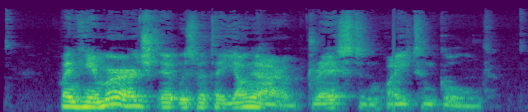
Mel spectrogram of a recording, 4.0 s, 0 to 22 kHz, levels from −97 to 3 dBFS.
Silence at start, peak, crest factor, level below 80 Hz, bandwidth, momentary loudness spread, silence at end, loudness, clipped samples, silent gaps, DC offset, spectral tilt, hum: 0.45 s; -2 dBFS; 16 dB; -52 dBFS; 16 kHz; 15 LU; 0.35 s; -18 LUFS; under 0.1%; none; under 0.1%; -5.5 dB/octave; none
